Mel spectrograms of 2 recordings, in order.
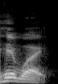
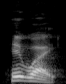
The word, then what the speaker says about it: Hittite: You could pronounce the T. Sometimes it's silent the Hwite. All right. So, hit white. All right.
